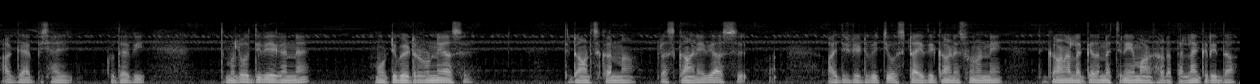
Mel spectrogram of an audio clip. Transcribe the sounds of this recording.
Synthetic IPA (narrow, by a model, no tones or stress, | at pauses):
ə̰ɡɛːpɪt͡ʃʰɛ̃ː | kʊd̪ɛːbiː | t̪ːməloːd̪iːʋieːɡənːɛː | moːʈiːbeːʈəɾʊnẽːəs | t̪eːɖãːnskəɾnaːpləsɡaːɽ̃eːʋiːəs | aːɪd̪ɾiːʈeːʈʋɪt͡ʃʊsʈaːip̚d̪eːɡaːɽ̃eːsʊnneː | t̪eːɡaːɽ̃ãːləɡːeːd̪ːnət͡ʃneːmaːnsaːɖaːpɛːlɛ̃ːkʰəɾiːd̪aː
